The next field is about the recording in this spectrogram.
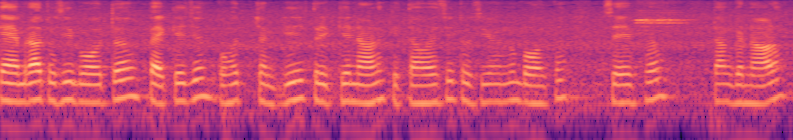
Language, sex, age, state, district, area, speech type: Punjabi, male, 18-30, Punjab, Mohali, rural, spontaneous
